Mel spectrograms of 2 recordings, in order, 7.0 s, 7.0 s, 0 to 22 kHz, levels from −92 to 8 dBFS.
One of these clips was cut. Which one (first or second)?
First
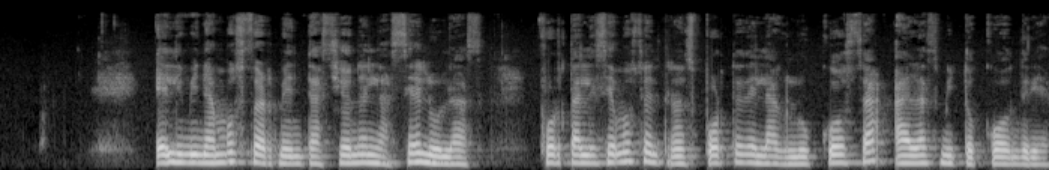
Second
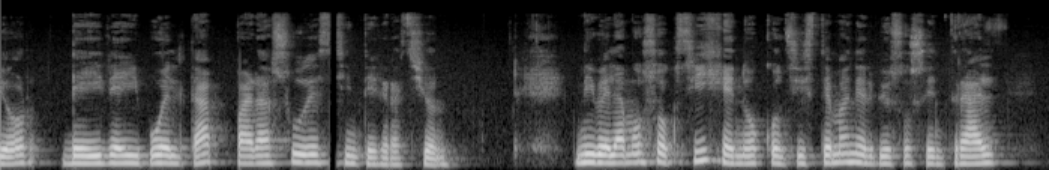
second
